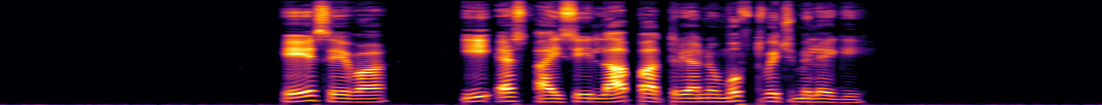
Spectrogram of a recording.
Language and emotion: Punjabi, neutral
